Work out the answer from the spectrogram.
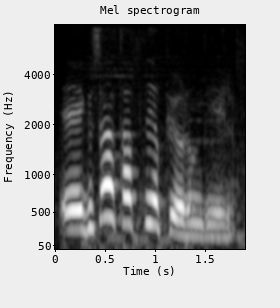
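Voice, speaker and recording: A woman in her sixties, a guest cook and cafe owner, soft-spoken and modest. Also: high-pitched, sing-song, normal speed, creaky. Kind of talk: studio interview. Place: TV studio kitchen set.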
